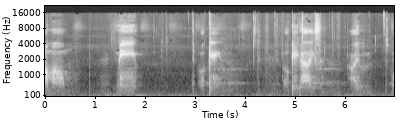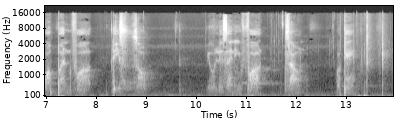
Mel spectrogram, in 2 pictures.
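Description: A young man whispers closely into a microphone.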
